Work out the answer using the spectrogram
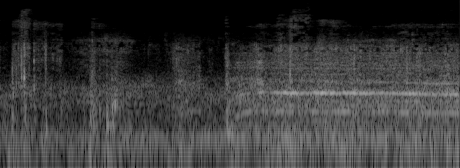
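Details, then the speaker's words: Cardboard shredder feeding a thick cardboard strip for worm bins: a steady motor hum with a faint whine holds its speed while the cutters chew through. Normal, healthy operation under load. "There it goes, just like that. Eating it up."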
